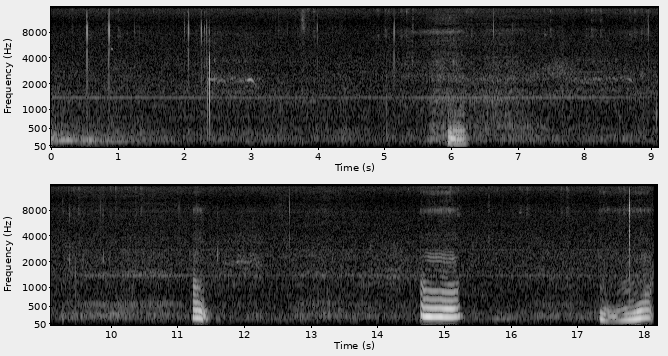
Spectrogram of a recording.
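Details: Sleeping pet cat named Poopers snoring indoors: short squeaky, tonal snores with wavering, rising-and-falling pitch, arriving every three to six seconds, separated by near-silence with a faint steady hum.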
